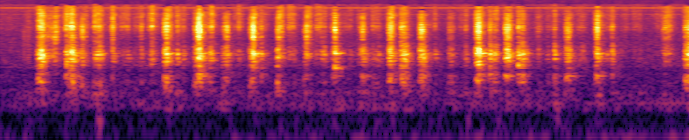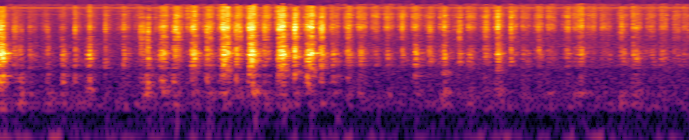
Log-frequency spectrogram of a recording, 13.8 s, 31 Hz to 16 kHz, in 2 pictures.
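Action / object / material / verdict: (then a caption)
scrape / black-coated scratch-art paper scratched with a wooden stick / coated paper / none. A wooden stick repeatedly scratches small areas of a black-coated scratch-art paper page held flat by hand. Quiet, quick, uneven strokes make dry, bright rasping scratches about three times a second, each ending almost at once. The scratches carry a gritty edge centred around 1.5 kHz, with almost no low end.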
